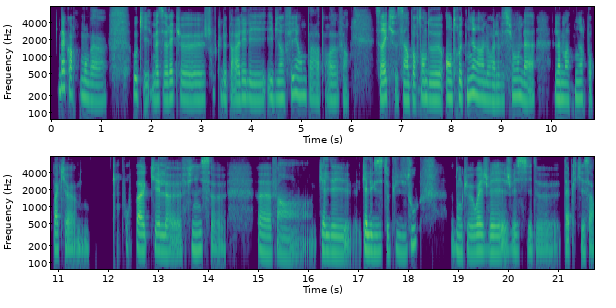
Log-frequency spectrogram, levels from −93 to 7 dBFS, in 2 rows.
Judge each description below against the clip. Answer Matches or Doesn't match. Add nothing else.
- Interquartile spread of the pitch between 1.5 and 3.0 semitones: Matches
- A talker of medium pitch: Matches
